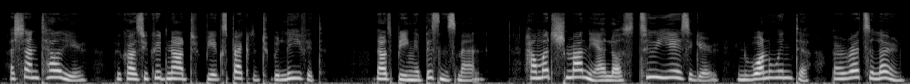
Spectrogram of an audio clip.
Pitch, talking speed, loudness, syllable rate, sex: 250 Hz, 210 wpm, -18 LUFS, 6.2 syllables/s, female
